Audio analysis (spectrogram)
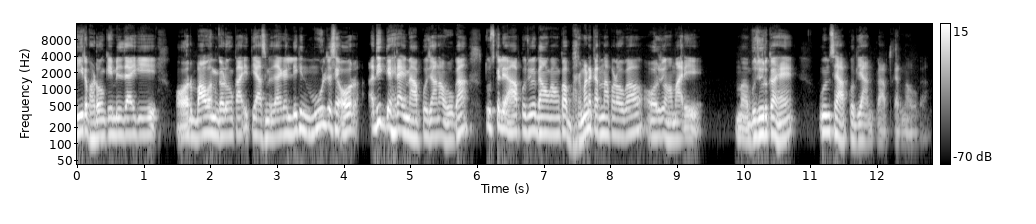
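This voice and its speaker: A man's fairly high voice with vocal fry, ordinary pitch variation and a moderate pace. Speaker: Garhwali folk singer and songwriter. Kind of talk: interview answer.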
